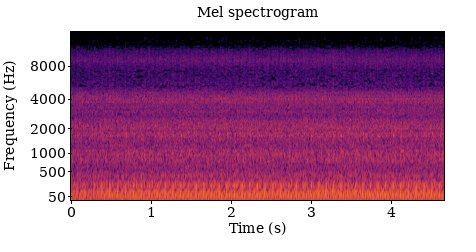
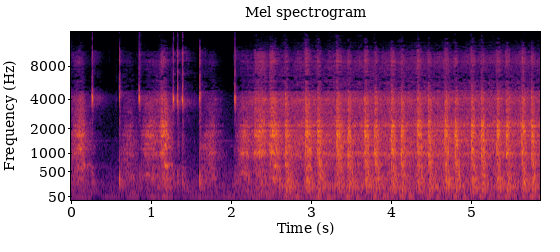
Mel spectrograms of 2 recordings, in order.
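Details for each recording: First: Honda Deauville V-twin motorcycle after carb clean, fuel pump now working, warming up: even, low throbbing idle with steady beat, no knocks, misses or hunting, revs smoothly with plenty of power; normal idle. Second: Honda Deauville motorcycle, first start after carb clean, weak battery, fuel pump suspect: a few clicks then slow, heavy cranking about three beats a second without firing; owner suspects starter is jammy from sitting, oil change may help.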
